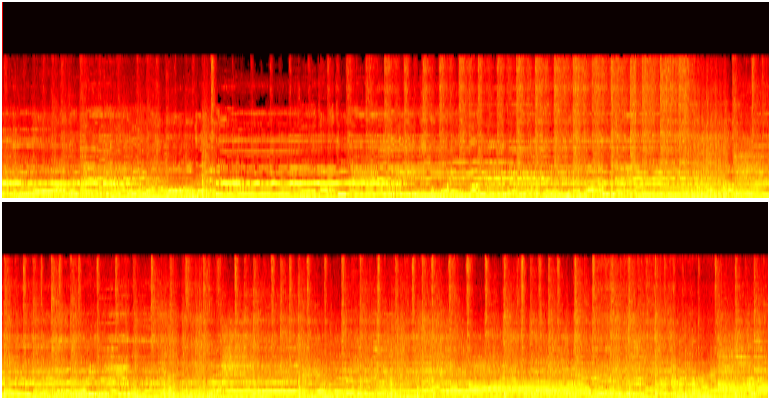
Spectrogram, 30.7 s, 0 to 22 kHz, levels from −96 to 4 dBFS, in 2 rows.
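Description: A jump in the audio at 8.55 s, and another at 12.66 s, each with the sound jumping ahead: compressed frames skipped. The decoder lost or rejected whole 23.2 ms frames, skipping roughly 50 ms and then roughly 150 ms of audio.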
